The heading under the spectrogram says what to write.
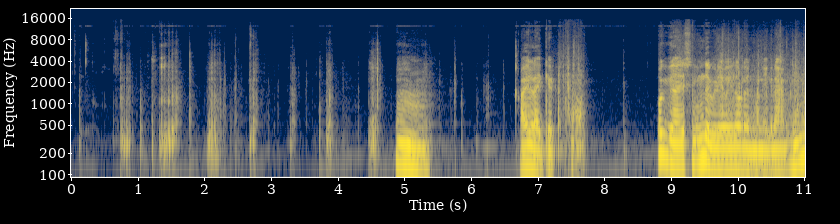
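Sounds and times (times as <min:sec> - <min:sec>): chewing crunchy chips: 0:00.0 - 0:04.8, 0:09.7 - 0:11.0.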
